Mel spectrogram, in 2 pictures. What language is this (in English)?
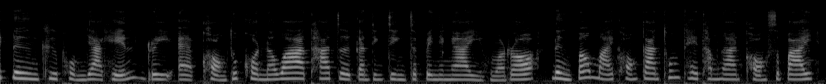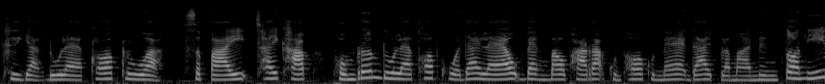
Thai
